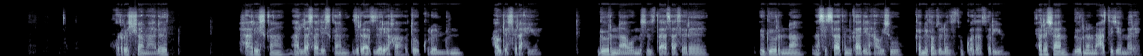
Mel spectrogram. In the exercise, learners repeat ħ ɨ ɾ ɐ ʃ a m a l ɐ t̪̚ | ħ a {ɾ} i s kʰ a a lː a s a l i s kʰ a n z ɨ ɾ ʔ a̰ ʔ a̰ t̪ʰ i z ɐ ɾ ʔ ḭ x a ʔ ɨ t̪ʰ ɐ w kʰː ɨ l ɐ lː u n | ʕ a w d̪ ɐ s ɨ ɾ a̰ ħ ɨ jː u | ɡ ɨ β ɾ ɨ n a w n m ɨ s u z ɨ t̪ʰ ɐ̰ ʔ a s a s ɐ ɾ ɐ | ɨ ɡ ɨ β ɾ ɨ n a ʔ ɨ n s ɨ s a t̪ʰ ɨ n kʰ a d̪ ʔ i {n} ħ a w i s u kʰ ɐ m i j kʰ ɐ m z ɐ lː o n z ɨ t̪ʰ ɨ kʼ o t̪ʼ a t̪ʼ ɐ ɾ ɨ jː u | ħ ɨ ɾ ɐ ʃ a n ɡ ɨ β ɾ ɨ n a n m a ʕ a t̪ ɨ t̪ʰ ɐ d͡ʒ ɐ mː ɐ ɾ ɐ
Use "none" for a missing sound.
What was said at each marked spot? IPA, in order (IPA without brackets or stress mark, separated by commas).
ɾ, n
